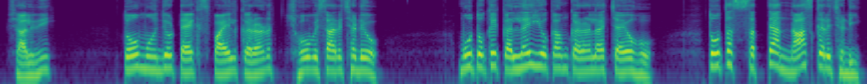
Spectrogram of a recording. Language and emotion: Sindhi, angry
